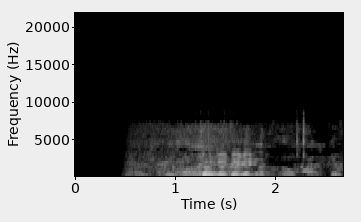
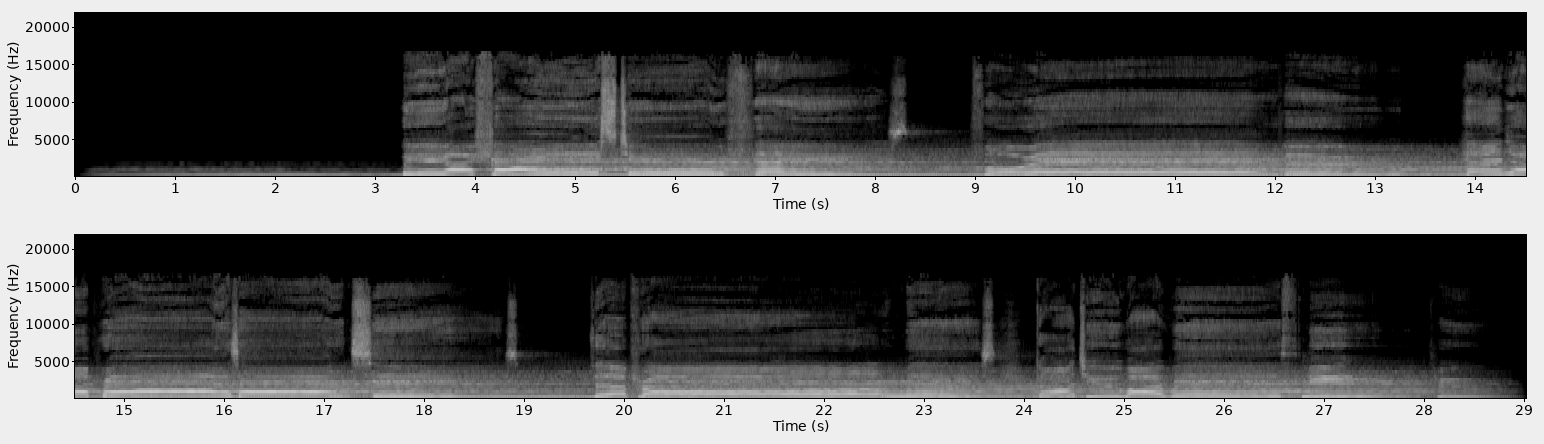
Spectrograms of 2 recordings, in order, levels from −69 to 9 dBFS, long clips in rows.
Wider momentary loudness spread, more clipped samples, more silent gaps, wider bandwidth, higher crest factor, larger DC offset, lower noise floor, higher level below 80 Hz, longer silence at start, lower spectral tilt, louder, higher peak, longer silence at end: first, 19 LU vs 14 LU; neither; neither; second, 9 kHz vs 17 kHz; first, 22 dB vs 14 dB; neither; first, -48 dBFS vs -44 dBFS; about the same, -68 dBFS vs -70 dBFS; about the same, 0.5 s vs 0.45 s; first, -5 dB/octave vs -3.5 dB/octave; second, -23 LUFS vs -17 LUFS; about the same, -2 dBFS vs -4 dBFS; second, 0 s vs 0.15 s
